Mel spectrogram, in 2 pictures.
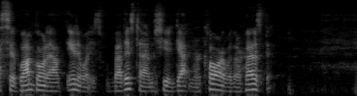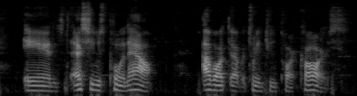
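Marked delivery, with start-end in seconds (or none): none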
